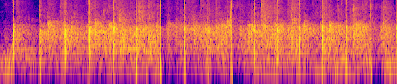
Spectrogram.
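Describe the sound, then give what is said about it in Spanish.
An audience applauds a young speaker at the end of his talk, clapping steadily for several seconds, a dense wash of many hands clapping with a few sharper claps standing out, loud, with no talking. “Otro aplauso”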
